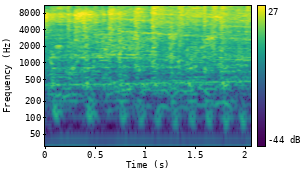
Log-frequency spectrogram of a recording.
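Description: Jungle drum and bass music from a live DJ mix: fast, dense breakbeat drum hits over a deep bass line.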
